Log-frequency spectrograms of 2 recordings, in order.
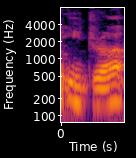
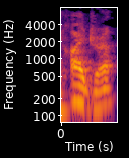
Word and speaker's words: Hydra: Hydra, first of all, when you live there, it's called Hydra, which is the Greek pronunciation. That differentiates us from the tourists, because the tourists always say Hydra.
